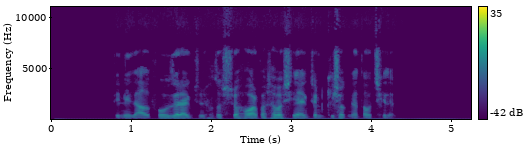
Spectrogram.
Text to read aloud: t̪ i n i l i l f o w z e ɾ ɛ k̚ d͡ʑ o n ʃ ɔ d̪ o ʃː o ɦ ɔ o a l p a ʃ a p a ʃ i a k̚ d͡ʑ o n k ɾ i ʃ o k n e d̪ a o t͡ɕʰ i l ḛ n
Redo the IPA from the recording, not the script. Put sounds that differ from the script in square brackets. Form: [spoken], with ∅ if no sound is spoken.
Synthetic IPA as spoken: t̪ i n i l [a] l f o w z e ɾ ɛ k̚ d͡ʑ o n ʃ ɔ d̪ o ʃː o ɦ ɔ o a [ɾ] p a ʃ a p a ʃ i [ɛ] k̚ d͡ʑ o n k ɾ i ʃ o k n e [t̪] a o t͡ɕʰ i l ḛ n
